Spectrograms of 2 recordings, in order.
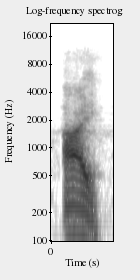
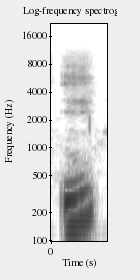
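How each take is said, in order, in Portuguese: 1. Ela é dita com pronúncia inglesa. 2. Ela é dita com pronúncia portuguesa. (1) "eles pronunciam I" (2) "nós pronunciamos I"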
